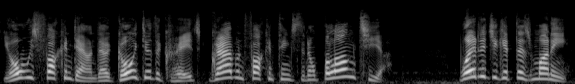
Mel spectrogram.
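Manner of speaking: irate barkeep interrogating; angry accusation. Acted.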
